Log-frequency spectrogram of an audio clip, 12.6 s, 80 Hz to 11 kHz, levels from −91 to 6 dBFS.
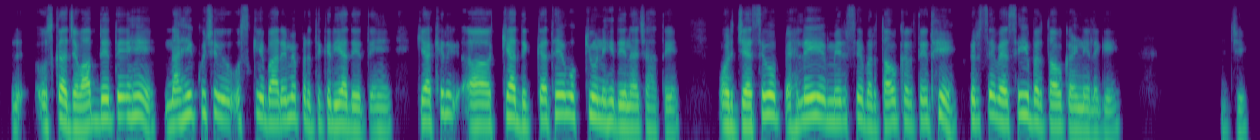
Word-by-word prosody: अ, - - -4 0.3
उसका 150 +4 +2
जवाब 140 +3 +2
देते 175 +2 +3
हैं, 190 0 +1 0.2
ना 155 +2 0
ही 200 - +4
कुछ 210 +2 -6
उसके 180 +1 0
बारे 160 -1 +1
में 185 - 0
प्रतिक्रिया 145 -2 -1
देते 130 -1 -2
हैं 130 0 -6 0.3
कि 165 - 0
आखिर 160 +7 0
अ, 145 -7 0
क्या 180 -2 +5
दिक्कत 160 +5 -2
है, 200 - +6
वो 195 -2 +1
क्यों 190 -2 +3
नहीं 160 -1 0
देना 135 -1 +1
चाहते। 125 -2 -8 0.4
और 140 -1 +2
जैसे 145 +6 +3
वो 200 - +7
पहले 175 +2 +3
मेरे 160 -1 -2
से 175 +2 -3
बर्ताव 150 +1 -1
करते 155 +2 -3
थे, 175 -7 +2
फिर 160 +2 -4
से 195 +5 0
वैसे 160 +2 +1
ही 200 - +3
बर्ताव 140 -4 0
करने 125 -2 -2
लगे। 115 +1 -8 1.1
जी। 120 -1 -13
155 Hz, 200 wpm, -22 LUFS, 140-175 Hz, 1.1 s, वो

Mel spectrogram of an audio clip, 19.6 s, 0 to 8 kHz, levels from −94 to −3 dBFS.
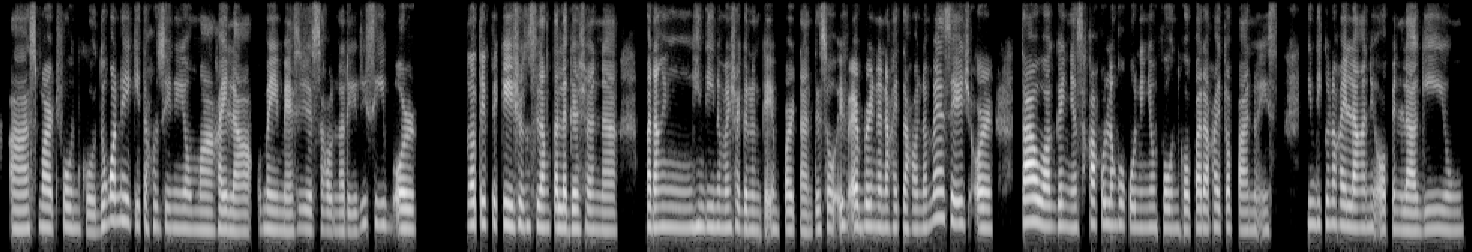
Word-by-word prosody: ah, 185 0 +1
smartphone 200 -1 -1
ko, 165 -2 -4
dun 215 +2 -1
ko - - +11
nakikita 240 -5 -3
kung 210 0 -8
sino 195 -1 -6
yung 185 -1 -3
mga 180 -1 -1
kailangan, 165 -2 +1
kung 175 - -13
may 180 -1 +2
messages 175 +2 -3
ako 170 -1 -5
nare-receive 205 +7 -7
or 190 -1 +6 0.7
notifications 220 -2 +1
lang 195 0 +3
talaga 190 -1 +3
siya 190 -1 -2
na 175 -1 -2 0.4
parang 200 0 +4 0.4
hindi 205 0 -2
naman 195 0 -2
siya 205 -1 -4
gano'n 180 -2 -2
kaimportante. 180 -1 -3
So, 195 +1 -1
if 220 - -2
ever 215 0 +5
na 205 - 0
nakita 195 0 -2
ko 190 - -3
na 195 +1 -5
message 260 -3 +1
or 195 0 +4 0.4
tawag, 245 -4 +8
ganiyan, 205 -2 -3
saka 235 +3 +2
ko 230 - -2
lang 220 - 0
kukunin 200 -3 -5
yung 200 -1 -7
phone 195 0 -1
ko 185 0 +1
para 190 0 +3
kahit 200 -2 -2
papaano 180 -2 -3
is 175 +1 -11 0.4
hindi 230 0 -6
ko 235 - -3
na 230 - -1
kailangan 200 -2 +2
i-open 180 -1 -3
lagi 175 +2 -1
yung, 175 0 -8
195 Hz, 175 wpm, -24 LUFS, 180-210 Hz, 0.7 s, ko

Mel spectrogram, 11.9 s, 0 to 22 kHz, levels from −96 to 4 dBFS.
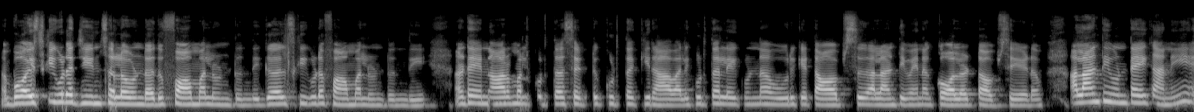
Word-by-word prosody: బాయ్స్‌కి 230 +4 +7
గూడా 260 -1 +6
జీన్స్ 225 -1 0
అలో 210 -1 +5
ఉండదు. 195 -1 +1
ఫార్మల్ 205 -1 +4
ఉంటుంది. 180 -1 -8
గర్ల్స్‌కి 210 +1 0
గూడా 220 0 -1
ఫార్మల్ 190 -1 -1
ఉంటుంది. 170 -1 -10 0.4
అంటే 235 +2 +1 0.2
నార్మల్ 210 +1 +2
కుర్తా 210 -1 -4
సెట్, 205 -1 -3
కుర్తాకి 210 0 -6
రావాలి. 175 0 0
కుర్తా 210 +1 -3
లేకుండా 200 +1 -6 0.2
ఊరికే 200 +1 -4
టాప్స్ 180 0 +1 0.2
అలాంటివైనా 185 +1 -3
కాలర్ 180 -1 +3
టాప్స్ 170 -1 -2
వేయడం. 170 -1 -6 0.4
అలాంటివి 265 +2 +5
ఉంటాయి 245 0 +1
కానీ 205 +2 -3
200 Hz, 140 wpm, -24 LUFS, 180-220 Hz, 0.4 s, బాయ్స్‌కి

